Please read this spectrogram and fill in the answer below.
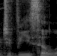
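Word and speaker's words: Javicia: To be clear, Kane is no longer Batwoman, who is now played by Javisa Leslie. I think that's how you say her name. – Yeah.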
